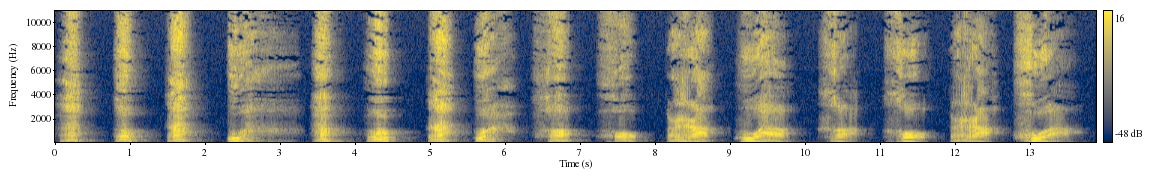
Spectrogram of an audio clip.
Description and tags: Tribal Battle Chants/Shouts
Recorded with a Zoom H2.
